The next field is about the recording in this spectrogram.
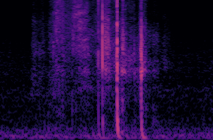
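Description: Oracle cards are spread and handled for a ritual reading: a soft papery rustle with three crisp snaps of cards in quick succession, alone without talk.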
